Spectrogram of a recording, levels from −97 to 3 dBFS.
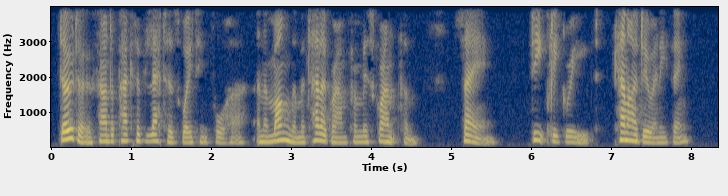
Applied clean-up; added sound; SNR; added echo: none; none; none; none.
